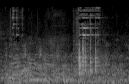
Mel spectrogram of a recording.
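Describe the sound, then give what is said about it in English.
Metal dog tags clank against a microphone during a church service sermon in two or three sharp, bright clinks near the middle, over a steady murmur of indistinct voices. “And he says my dog tags are clanking on the microphone.”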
